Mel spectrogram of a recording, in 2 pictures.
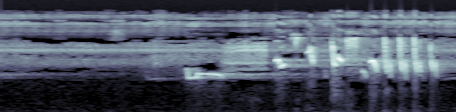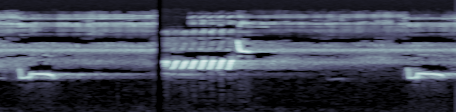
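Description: Small birds chirping and whistling: a short whistle that rises then holds steady, repeated every few seconds, a cluster of quick chirps near the middle, and a rapid even trill just after the middle.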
